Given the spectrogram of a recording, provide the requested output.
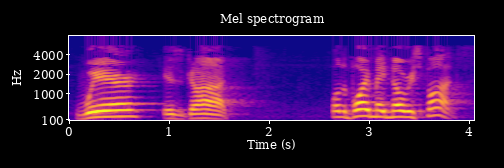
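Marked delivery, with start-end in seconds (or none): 0.1-1.6 stern, severe, pointed, no-nonsense tone. Telling a joke, acting a pastor questioning a boy: stern question. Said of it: "asked him sternly".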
